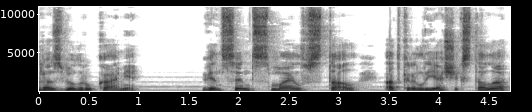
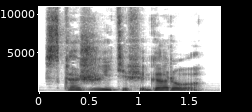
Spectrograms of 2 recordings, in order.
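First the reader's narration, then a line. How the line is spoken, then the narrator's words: Honeyed, sweet voice. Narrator (Russian): медовым голосом произнес начальник тудымской жандармерии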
